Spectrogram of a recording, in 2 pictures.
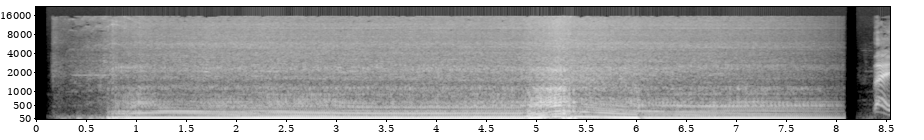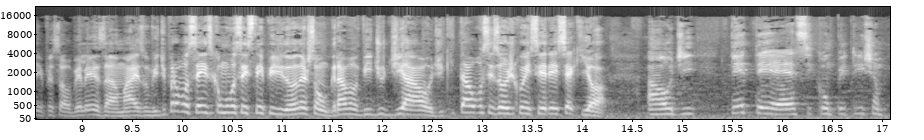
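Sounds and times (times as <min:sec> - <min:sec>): car engine starting and idling: 0:00.6 - 0:08.1
engine revving: 0:00.6 - 0:08.1.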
